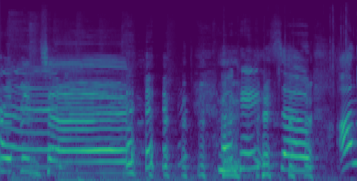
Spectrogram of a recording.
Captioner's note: laughs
